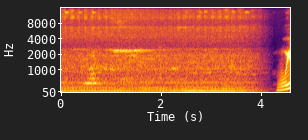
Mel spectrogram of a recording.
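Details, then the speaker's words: John Deere X590 lawn tractor with the microphone under the deck: a steady engine drone with a faint hissing whirr. Rattling underneath that the owner suspects is the drive belt idler pulley; the tensioner idler pulley is then replaced. "Sounds like maybe an idler pulley from the drive belt. Not quite sure."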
